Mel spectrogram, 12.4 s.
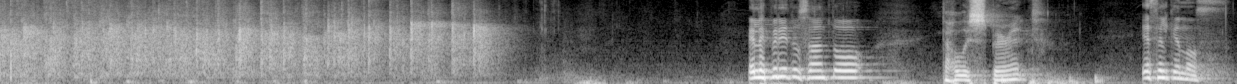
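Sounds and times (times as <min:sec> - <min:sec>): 
audience applauding: 0:00.0 - 0:05.4
speech: 0:07.5 - 0:08.8, 0:09.5 - 0:10.5, 0:11.4 - 0:12.2.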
